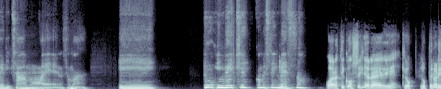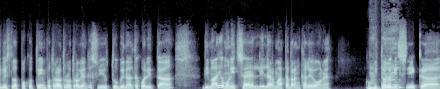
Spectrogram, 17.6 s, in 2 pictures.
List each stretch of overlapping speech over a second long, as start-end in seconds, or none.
none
